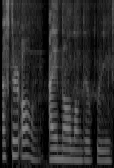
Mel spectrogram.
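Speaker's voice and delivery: usual speaking voice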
